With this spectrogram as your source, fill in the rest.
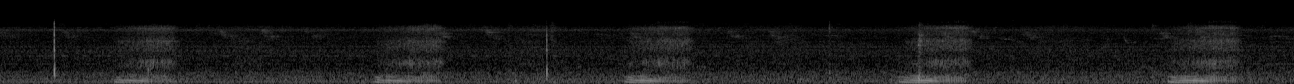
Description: My cat, Church, snoring while half asleep.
